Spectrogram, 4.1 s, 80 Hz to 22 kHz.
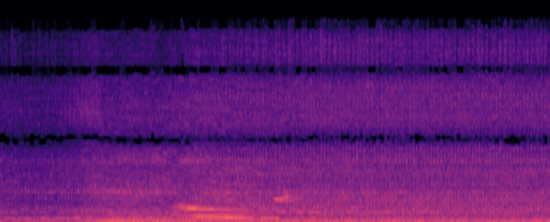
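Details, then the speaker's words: Chevy G20 conversion van: engine swells briefly then settles into a steady, even idle with no stumble; a big difference from before, when it sounded like it ran on six cylinders, good oil pressure. "That's That's a big difference, too. It's already running. It sound like it was running on six cylinders before."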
